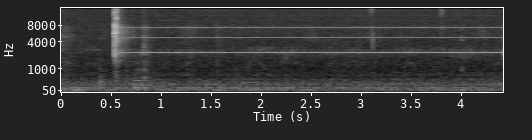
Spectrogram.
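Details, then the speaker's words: Meta Systems M76 car alarm indicator relay, removed and bench-tested on a 12 V supply: a steady high-pitched multimeter continuity beep as the relay energizes and changes state. The relay was later shown to be sticking. "can hear the meter beep in to show that the relays changed state"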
